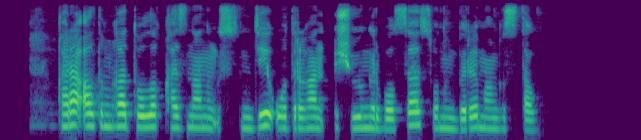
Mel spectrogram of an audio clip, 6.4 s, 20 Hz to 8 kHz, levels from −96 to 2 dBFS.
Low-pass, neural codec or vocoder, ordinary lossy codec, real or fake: 7.2 kHz; none; none; real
